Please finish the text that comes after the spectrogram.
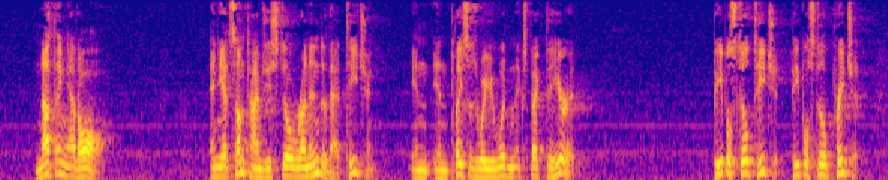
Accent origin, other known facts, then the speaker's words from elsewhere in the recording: Northeast, United States; I come from the Northeast.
